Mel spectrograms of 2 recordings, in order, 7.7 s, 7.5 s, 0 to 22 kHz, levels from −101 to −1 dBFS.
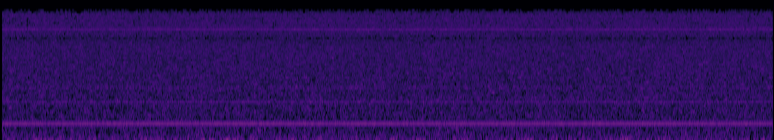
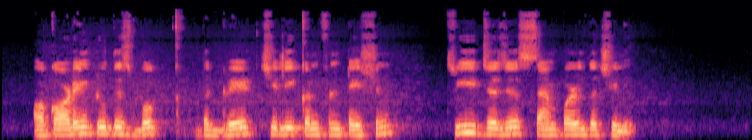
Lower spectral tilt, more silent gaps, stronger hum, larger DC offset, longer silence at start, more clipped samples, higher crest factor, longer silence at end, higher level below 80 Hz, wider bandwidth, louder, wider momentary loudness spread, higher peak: second, -0.5 dB/octave vs -6 dB/octave; neither; neither; neither; second, 0 s vs 0.35 s; neither; about the same, 14 dB vs 18 dB; second, 0 s vs 1.2 s; second, -86 dBFS vs -60 dBFS; about the same, 16.5 kHz vs 16 kHz; second, -63 LUFS vs -19 LUFS; second, 0 LU vs 11 LU; second, -52 dBFS vs 0 dBFS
